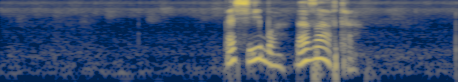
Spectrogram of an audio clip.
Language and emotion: Russian, positive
